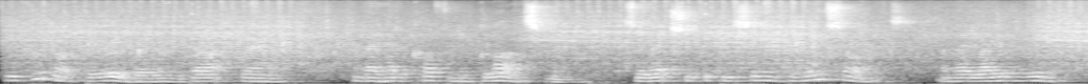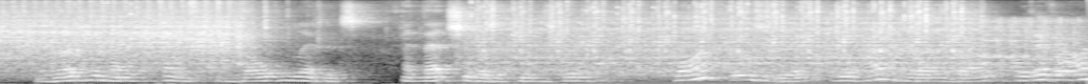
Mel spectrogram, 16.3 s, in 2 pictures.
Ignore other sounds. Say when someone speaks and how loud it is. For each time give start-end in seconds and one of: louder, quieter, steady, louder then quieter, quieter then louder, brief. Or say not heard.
0.0-16.2 steady.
